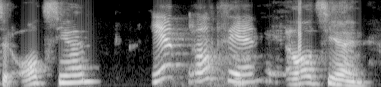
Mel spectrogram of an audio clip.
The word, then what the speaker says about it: ALTSEAN: This includes how do you pronounce it? ALTSEAN? Yep, ALTSEAN. ALTSEAN. ALTSEAN's ongoing intensive leadership program for diverse young women from Burma for the past 22 years.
